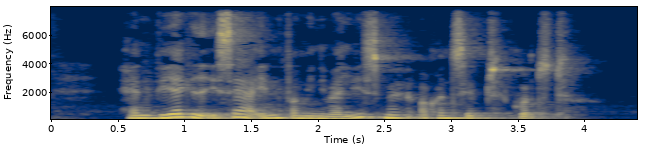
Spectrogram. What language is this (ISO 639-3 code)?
dan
